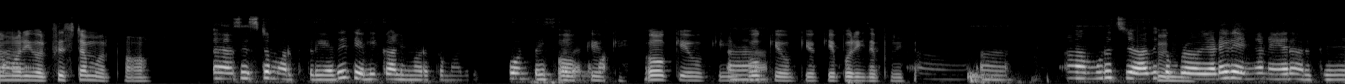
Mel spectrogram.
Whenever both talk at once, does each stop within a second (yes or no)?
yes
